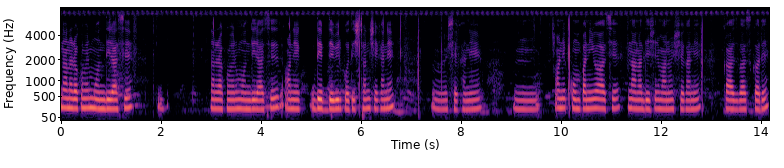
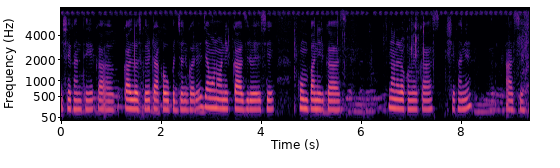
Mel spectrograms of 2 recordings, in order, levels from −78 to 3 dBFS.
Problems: continuous background conversations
